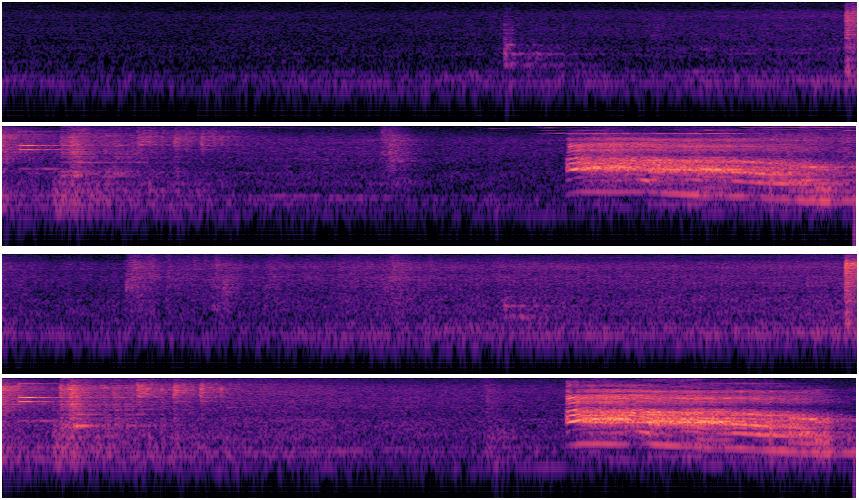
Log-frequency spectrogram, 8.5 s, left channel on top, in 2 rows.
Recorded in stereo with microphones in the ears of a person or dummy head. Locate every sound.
2.5 s tapping: 15° left (ahead or behind), 8 m
4.2 s breaking glass: 45° right (ahead or behind), 2 m
7.1 s a scream: 75° right (ahead or behind), 3 m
